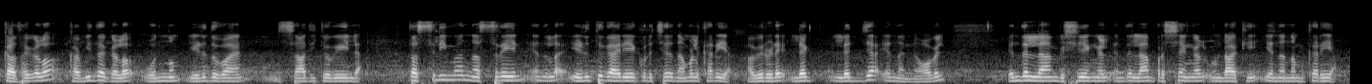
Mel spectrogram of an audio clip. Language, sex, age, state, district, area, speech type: Malayalam, male, 60+, Kerala, Kottayam, rural, spontaneous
